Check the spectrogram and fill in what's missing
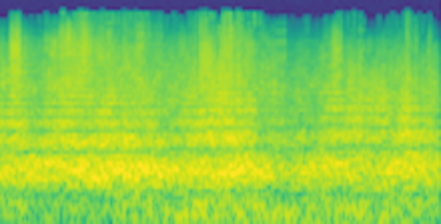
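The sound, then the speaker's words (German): A German Air Force Eurofighter jet thunders as it dives onto an airfield in India under low monsoon clouds during the Pacific Skies exercise, a loud, steady, rumbling roar that fills the whole clip with no letup and only slight swells in intensity. No voices are heard. “Er steigt direkt nach dem Start steil in den Himmel, verschwindet kurz in den tiefhängenden Monsunwolken und stößt dann unter ohrenbetäubendem Donnern auf das Flugfeld hinab, um dann in einer steilen Linkskurve wieder abzudrehen.”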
